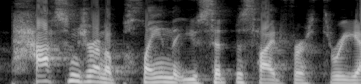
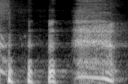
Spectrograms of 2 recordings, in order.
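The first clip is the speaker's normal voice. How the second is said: high laugh. Real, not acted. Self-deprecating remark.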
